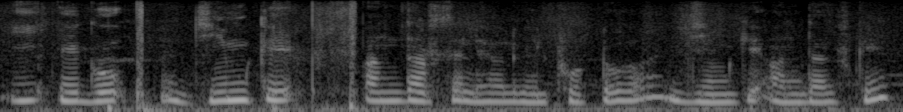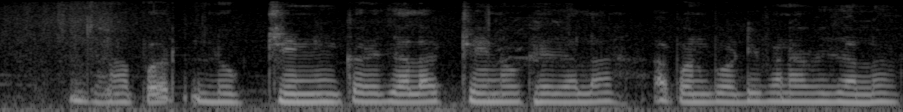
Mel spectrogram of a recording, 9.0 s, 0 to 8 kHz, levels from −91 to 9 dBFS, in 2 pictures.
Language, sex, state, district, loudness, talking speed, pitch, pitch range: Bhojpuri, male, Bihar, Gopalganj, -39 LUFS, 180 wpm, 190 Hz, 180-210 Hz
